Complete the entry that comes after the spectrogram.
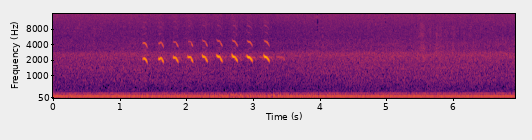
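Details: Osprey at its nest in Hellgate Canyon, Missoula, Montana, filmed on a nest cam on April 20, 2016: a quick run of about ten short, sharp downslurred chirps over two seconds, over a steady low mechanical hum.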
